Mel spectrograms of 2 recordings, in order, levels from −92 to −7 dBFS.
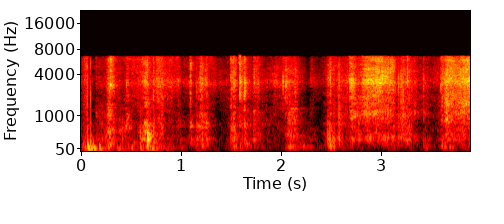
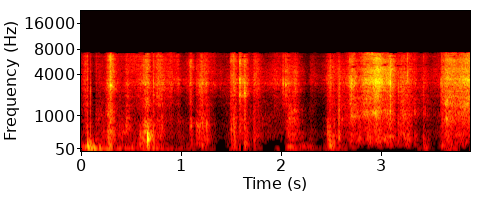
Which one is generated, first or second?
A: second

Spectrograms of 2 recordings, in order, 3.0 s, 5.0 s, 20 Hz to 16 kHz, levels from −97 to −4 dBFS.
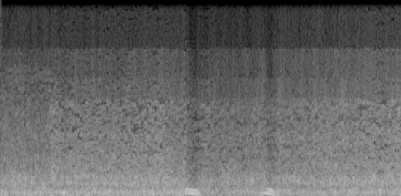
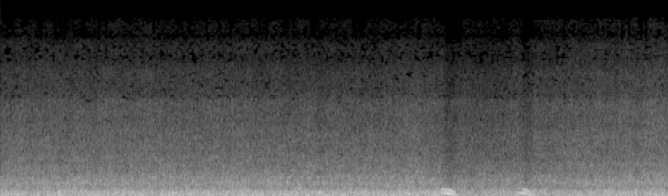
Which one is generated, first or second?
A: second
